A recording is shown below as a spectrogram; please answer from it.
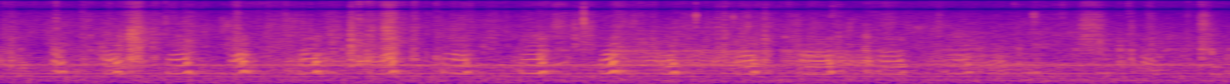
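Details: Doberman puppies being woken for feeding give a chorus of short high squeaky whines and yelps, many overlapping, repeated roughly twice a second, over a steady low hum.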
